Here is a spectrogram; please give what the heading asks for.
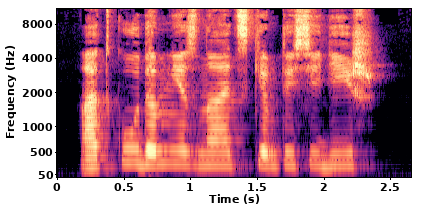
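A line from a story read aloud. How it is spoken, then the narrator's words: Irritated old woman grumbling. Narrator (Russian): продолжала ворчать раздраженная бабушка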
